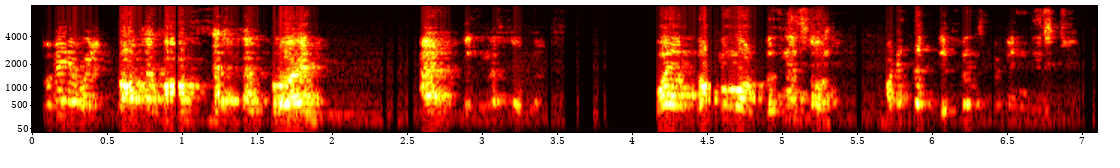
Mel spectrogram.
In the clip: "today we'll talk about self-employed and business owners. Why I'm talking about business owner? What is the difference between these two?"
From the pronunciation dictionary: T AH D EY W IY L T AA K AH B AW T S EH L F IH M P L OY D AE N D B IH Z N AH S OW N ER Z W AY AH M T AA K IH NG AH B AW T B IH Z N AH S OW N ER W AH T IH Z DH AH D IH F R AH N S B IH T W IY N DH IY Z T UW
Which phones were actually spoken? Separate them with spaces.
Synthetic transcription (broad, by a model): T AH D EY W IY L T AA K AH B AW T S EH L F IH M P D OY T AE N D B IH Z N AH S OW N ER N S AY AH M T AA K IH NG AH B AW T B IH Z N AH S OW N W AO T IH Z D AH D IH F R AH N S B IH T W IY N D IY S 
